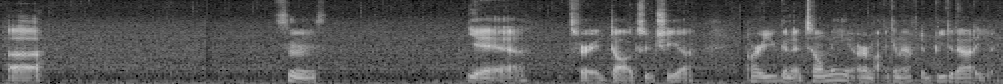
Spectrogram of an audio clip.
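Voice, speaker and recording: Guy doing casual hero lines in a game, creaky gravelly voice, bit of noise behind. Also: medium pitch, a little slow, long pauses, a bit bright, rough recording. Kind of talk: casual role-played game dialogue.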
